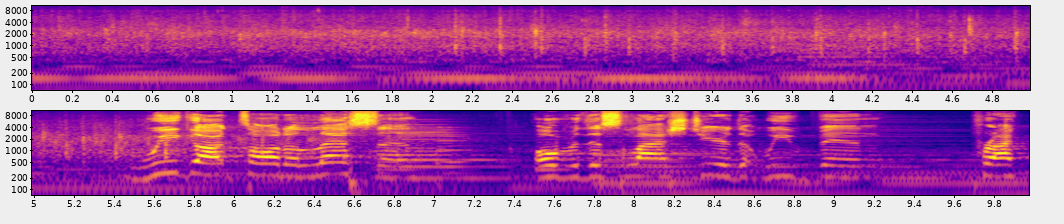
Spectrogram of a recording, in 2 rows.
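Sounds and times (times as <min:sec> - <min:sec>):
audience clapping: 0:00.0 - 0:07.0
low sustained organ or keyboard tones: 0:00.0 - 0:09.9
speech: 0:05.6 - 0:09.9.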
